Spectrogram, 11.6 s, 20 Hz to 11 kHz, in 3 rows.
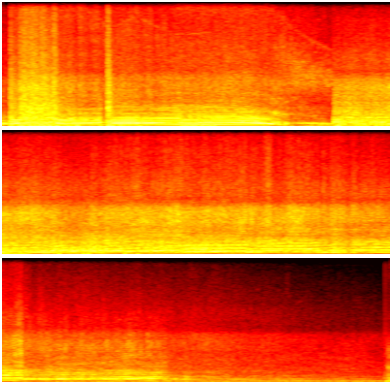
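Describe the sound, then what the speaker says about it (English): Race cars make qualifying passes at the TX2K drag racing event, with loud engines revving and accelerating hard, a rising whine, then a roaring launch that fades as the car pulls away. "a lot of the cars are getting ready to do some qualifying passes"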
